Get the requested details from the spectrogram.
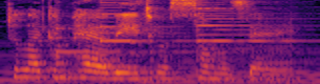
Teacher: each foot has one unstressed syllable followed by one stressed syllable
